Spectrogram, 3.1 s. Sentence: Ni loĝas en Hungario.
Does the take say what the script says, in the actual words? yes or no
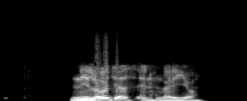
yes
